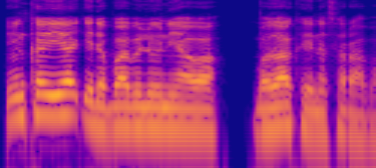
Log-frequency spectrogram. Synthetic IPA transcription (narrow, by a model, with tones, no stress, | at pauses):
ʔɪ˦ŋka˦ji˦jːaː˦kʲʼiː˨da˨baː˦bɪ˦loː˦nɪ˦jaː˦waː˦ | baː˨zaː˦ka˨ji˦nɐ˦sɐ˦ɾa̰ː˨ba˦ʔ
